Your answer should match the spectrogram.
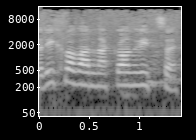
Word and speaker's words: rýchlovarná konvice: We like our rikle karvarnas. Is that how you say it here? Rikle konvice. – Konvice, rýchlovarná konvice. Yes.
